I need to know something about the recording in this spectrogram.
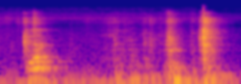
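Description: Two sharp metallic knocks about a second and a half in, the second the louder, as a steel gas pipe and fitting are handled into place overhead.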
